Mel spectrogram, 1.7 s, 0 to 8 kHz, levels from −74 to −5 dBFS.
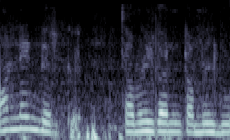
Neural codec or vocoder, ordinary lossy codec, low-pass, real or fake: vocoder, 44.1 kHz, 80 mel bands, Vocos; Opus, 16 kbps; 7.2 kHz; fake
